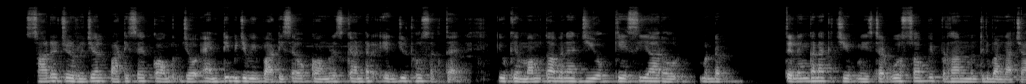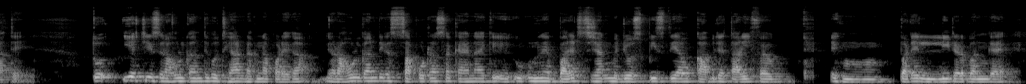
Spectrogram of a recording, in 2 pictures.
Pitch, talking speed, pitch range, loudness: 135 Hz, 200 wpm, 130-145 Hz, -26 LUFS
